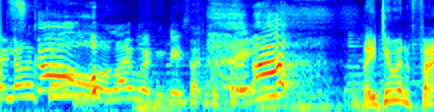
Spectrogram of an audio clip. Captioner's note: scoff-laughs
